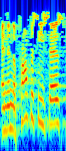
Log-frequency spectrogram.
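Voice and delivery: usual speaking voice

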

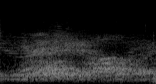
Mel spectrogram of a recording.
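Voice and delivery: whispered Be ready always, ready pressed; voiceless, leaning on ready; soft whispered stress on ready. Shown as a demonstration. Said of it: "emphasize each word every time".

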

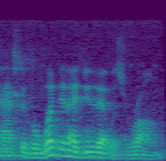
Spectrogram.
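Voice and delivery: preacher answering the angry pastor, soft; talking softly. Retold or imitated. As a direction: answer gently under his anger. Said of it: "Talking softly back to him".

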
